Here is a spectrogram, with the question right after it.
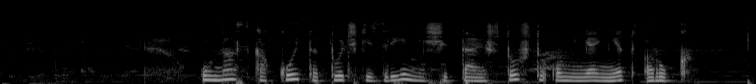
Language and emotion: Russian, neutral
